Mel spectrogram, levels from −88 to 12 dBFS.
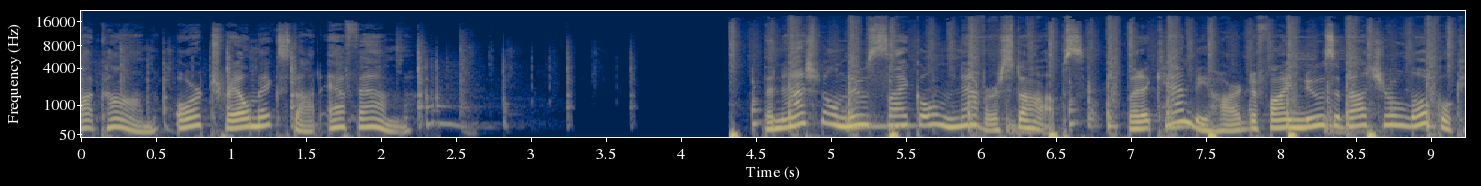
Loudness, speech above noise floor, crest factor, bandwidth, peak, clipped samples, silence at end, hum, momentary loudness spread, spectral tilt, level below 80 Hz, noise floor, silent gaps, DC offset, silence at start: -17 LUFS; 70 dB; 16 dB; 19.5 kHz; 0 dBFS; under 0.1%; 0 s; none; 8 LU; -4.5 dB/octave; -28 dBFS; -86 dBFS; none; under 0.1%; 0 s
